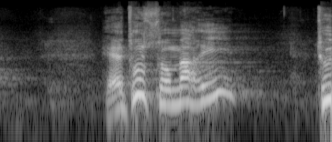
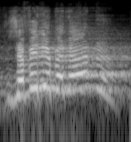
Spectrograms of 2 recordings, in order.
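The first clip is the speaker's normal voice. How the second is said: high chirpy little monkey; squeaky monkey; 11 semitones higher, 4 dB louder than usual. Acted. Little monkey asking the barman, high and squeaky.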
